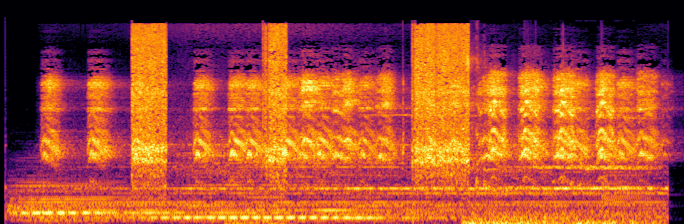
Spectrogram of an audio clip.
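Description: Spooky intro soundtrack: crows cawing over and over, about two calls a second, on top of a low droning music bed, broken by three short rushes of noise. It all cuts off abruptly at the end.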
